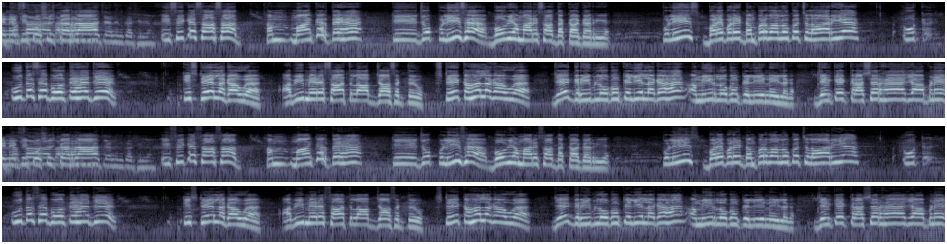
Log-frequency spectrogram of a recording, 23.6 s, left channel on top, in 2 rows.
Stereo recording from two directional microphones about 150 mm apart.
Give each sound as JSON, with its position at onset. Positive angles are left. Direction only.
{"t": 0.0, "sound": "a man's voice", "side_deg": 10}
{"t": 1.2, "sound": "a man's voice", "side_deg": -20}
{"t": 2.0, "sound": "a man's voice", "side_deg": 10}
